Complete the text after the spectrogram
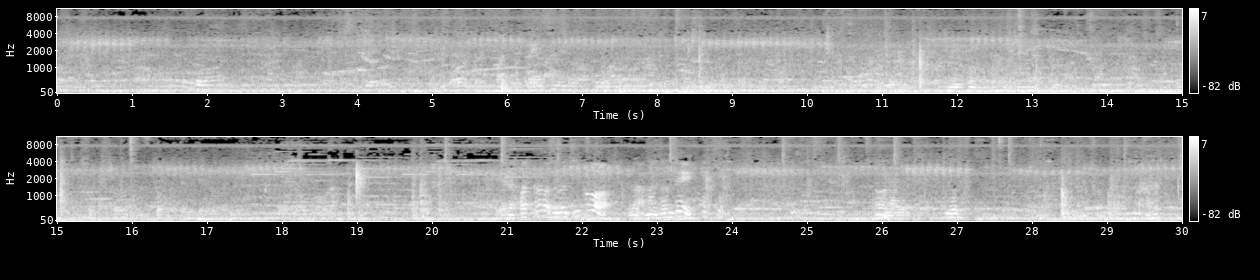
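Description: Several men talk and murmur nearby.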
